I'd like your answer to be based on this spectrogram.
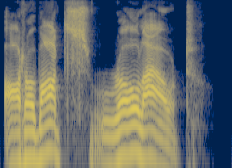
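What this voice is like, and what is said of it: Optimus Prime character voice. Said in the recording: “Transformers voice. Like, I just did like Optimus.”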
